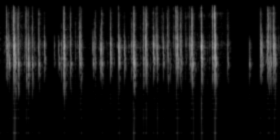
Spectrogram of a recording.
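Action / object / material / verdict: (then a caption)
tap / mechanical keyboard with plastic keycaps / plastic / none. Fingertips type on a backlit mechanical keyboard with a white case and red and grey plastic keycaps. A quick, uneven run of dry, bright clicks and clacks follows, each key strike sharp and short with almost no ring and no low thump. There is a brief pause near the end before a final burst of keystrokes.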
